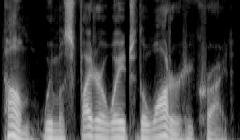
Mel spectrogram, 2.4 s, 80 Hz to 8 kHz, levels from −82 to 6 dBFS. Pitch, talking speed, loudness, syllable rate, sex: 110 Hz, 275 wpm, -19 LUFS, 5.2 syllables/s, male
